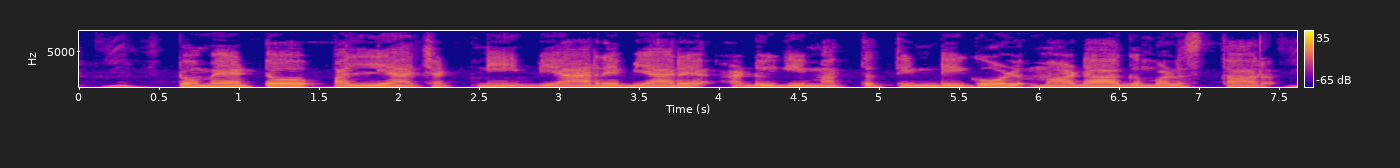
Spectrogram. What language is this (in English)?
Kannada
